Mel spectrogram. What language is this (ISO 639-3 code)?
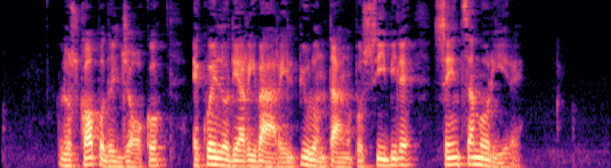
ita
